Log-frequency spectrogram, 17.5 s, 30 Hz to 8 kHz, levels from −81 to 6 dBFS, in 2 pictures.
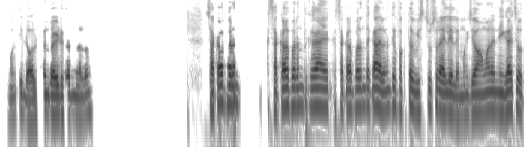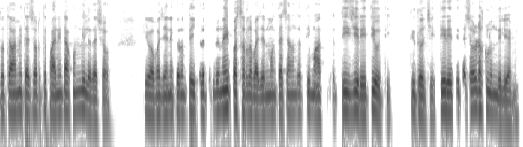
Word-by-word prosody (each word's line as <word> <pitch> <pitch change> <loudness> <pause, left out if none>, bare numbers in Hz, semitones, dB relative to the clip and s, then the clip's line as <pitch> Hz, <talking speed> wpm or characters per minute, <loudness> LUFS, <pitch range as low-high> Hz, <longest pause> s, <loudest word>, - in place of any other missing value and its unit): मग 95 - -9
ते - - -1
dolphin 90 +5 0
ride 110 0 +6
करून 110 -2 0
आलो. 110 +4 -3 2.0
सकाळपर्यंत 155 +4 +5 0.5
सकाळपर्यंत 145 +1 +3
काय 145 -1 +5 0.2
सकाळपर्यंत 140 +3 +1
काय 145 -2 +8
झालं 130 +2 -1
ते 145 - +2
फक्त 130 +2 -4
विस्तूच 125 +1 -2
राहिलेलं. 120 -4 +4
मग 105 +1 -4
जेव्हा 115 +2 +3
आम्हाला 125 +2 +1
निघायचं 125 +3 +3
होतं 115 -1 -3
तर 120 - +1
आम्ही 115 +1 -1
त्याच्यावरती 115 -1 -3
पाणी 110 +1 -1
टाकून 120 +1 -2
दिलं 115 -5 -1
त्याच्यावर. 95 -3 -5 0.6
की 110 - -5
बाबा 105 0 -1
जेणेकरून 110 +1 -3
ते - - +2
इकडे-तिकडे 115 +1 -4
नाही 130 +2 +3
पसरलं 115 -2 0
पाहिजे. 105 0 0
मग 110 +1 -4
त्याच्यानंतर 110 +1 -4
ती - - -1
माती 105 -5 -6
ती 120 -1 +1
जी 125 +1 +1
रेती 105 +3 -2
होती 105 -6 -2 0.4
तिथलची 105 -4 -2
ती 125 - +3
रेती 115 -1 0
त्याच्यावर 130 +1 -2
ढकलून 120 -3 -2
दिली 95 -2 -2
आम्ही. 90 +3 -6
115 Hz, 175 wpm, -24 LUFS, 110-130 Hz, 2.0 s, काय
